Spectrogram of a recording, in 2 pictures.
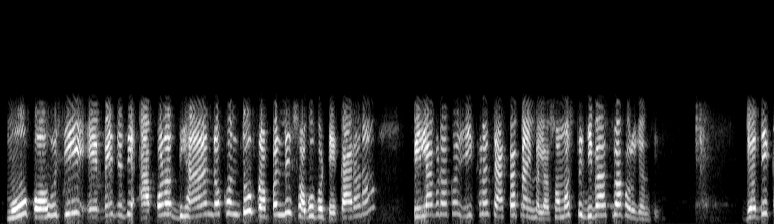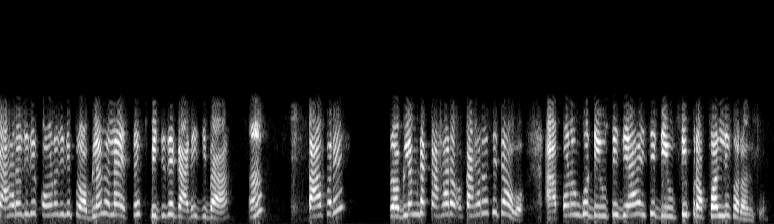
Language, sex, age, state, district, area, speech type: Odia, female, 30-45, Odisha, Sambalpur, rural, conversation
